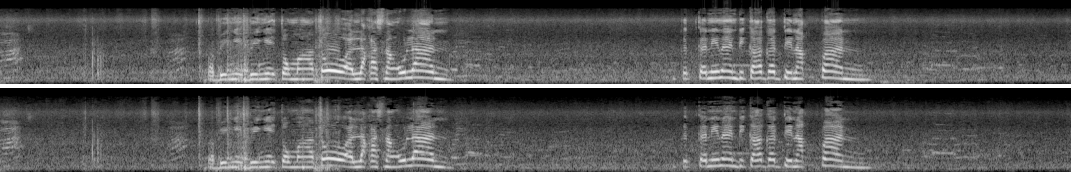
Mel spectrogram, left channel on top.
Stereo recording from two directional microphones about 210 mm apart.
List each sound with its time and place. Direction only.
2.0 s speech: 15° left (ahead or behind)
6.8 s a woman's voice: 20° left (ahead or behind)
